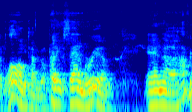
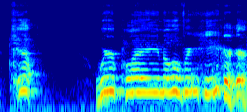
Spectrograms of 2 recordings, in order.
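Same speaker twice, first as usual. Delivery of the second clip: shrill, very high-pitched, long drawn-out screaming; 10 semitones higher, 4 dB louder than usual. Retelling golf partners calling from the green: imitating guys screaming. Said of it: "these guys on the green started screaming".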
